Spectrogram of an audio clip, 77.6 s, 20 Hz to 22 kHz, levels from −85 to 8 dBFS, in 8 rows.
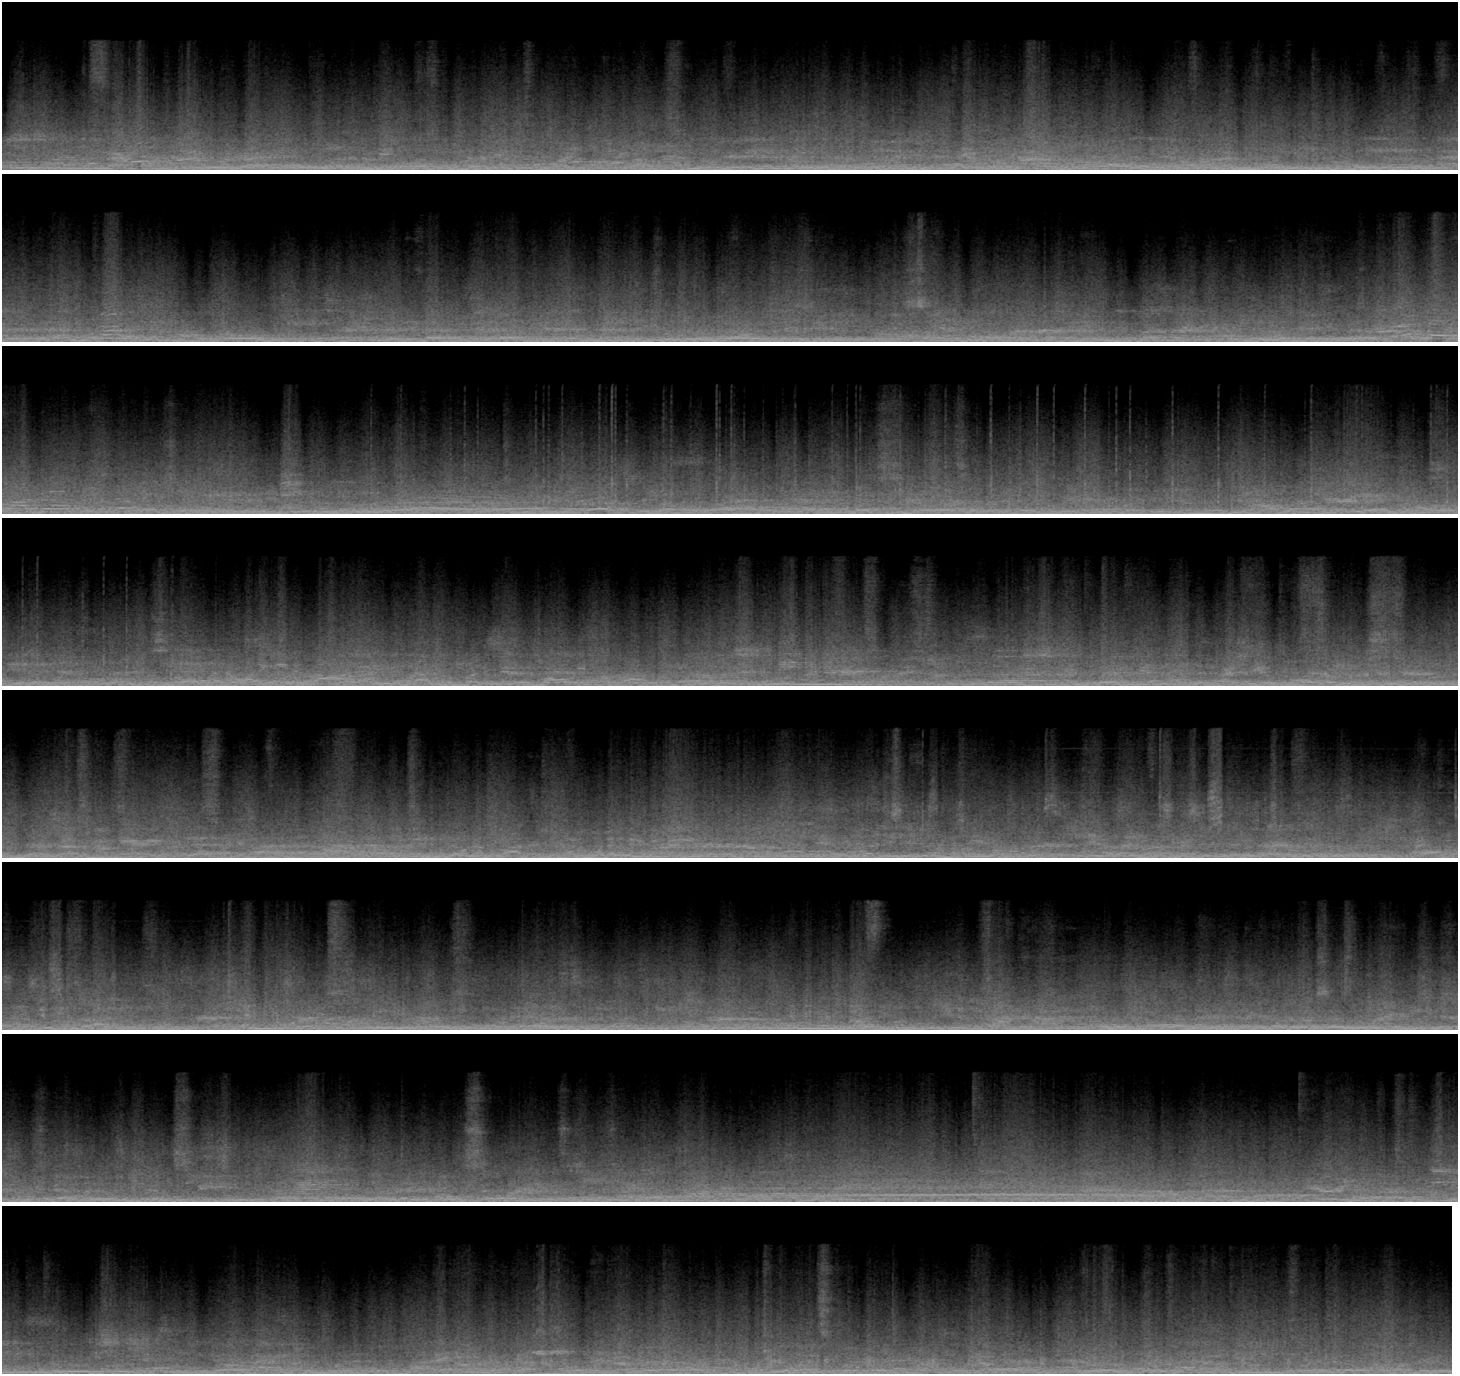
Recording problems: distortion; heavy; 7 dB below the speech
off-mic speech; far
room echo; slight; dies away in 0.4 s
murmuring crowd; very loud; throughout; 4 dB above the speech
background music; very faint; throughout; 25 dB below the speech

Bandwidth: 17 kHz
